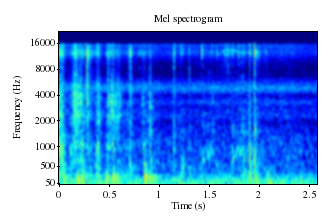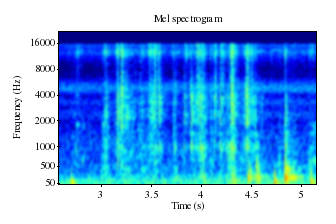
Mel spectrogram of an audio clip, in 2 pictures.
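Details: Male English cream golden retriever at breakfast, crunching dry kibble from a blue slow-feed bowl with concentric circles; quick tapping crunches and bowl clicks, uneven in rhythm, a few sharper bites toward the end.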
